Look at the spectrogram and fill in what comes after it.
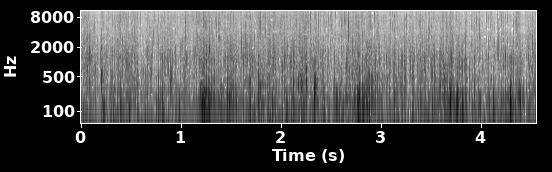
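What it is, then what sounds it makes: Cling wrap over a foam mic cover. Fingertips and nails scratch clear plastic cling wrap stretched over a black foam microphone windscreen. The result is a dense, continuous crinkling and rustling with a low, muffled character. Louder, thumping bursts stand out near 1.2, 2.8 and 4.3 seconds.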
